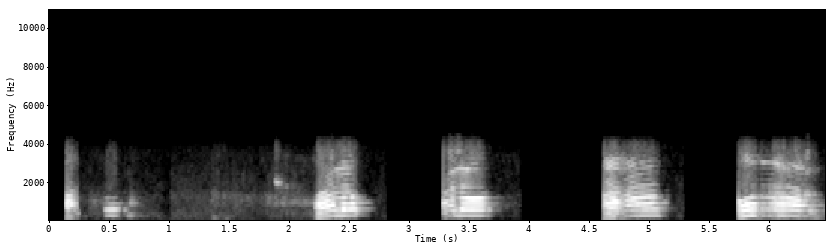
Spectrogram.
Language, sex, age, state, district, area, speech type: Gujarati, female, 60+, Gujarat, Kheda, rural, conversation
